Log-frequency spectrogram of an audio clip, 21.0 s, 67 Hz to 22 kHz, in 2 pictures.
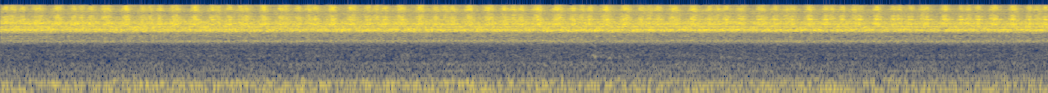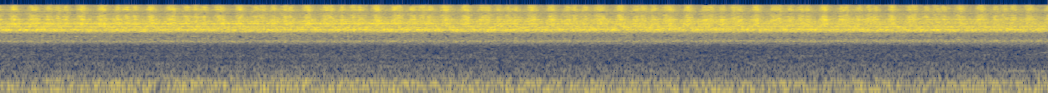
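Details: A cicada's steady, high, shrill drone holds unbroken from start to finish, recorded on 17 April 2023.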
